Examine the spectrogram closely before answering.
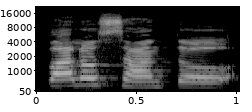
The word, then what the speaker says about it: Palo Santo: I'm the only one that could say it right. Palo Santo, it's Spanish and it translates into holy wood.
